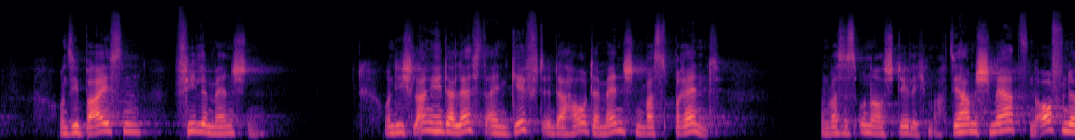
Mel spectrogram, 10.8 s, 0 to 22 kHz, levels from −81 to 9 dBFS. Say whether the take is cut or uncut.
uncut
